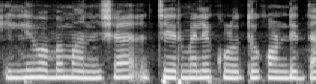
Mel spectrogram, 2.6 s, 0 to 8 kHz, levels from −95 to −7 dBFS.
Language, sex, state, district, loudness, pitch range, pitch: Kannada, female, Karnataka, Bidar, -16 LUFS, 235-245 Hz, 240 Hz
